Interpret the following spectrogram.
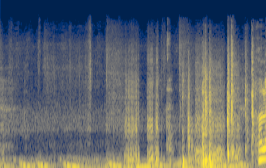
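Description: Nitrile-gloved hand rubbing and sliding over a leather car seat, in a series of short scratchy strokes in the second half, over an uneven low rumble.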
